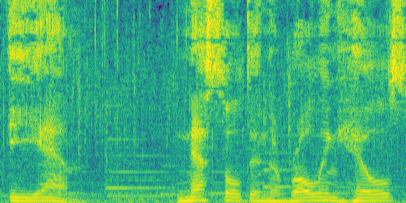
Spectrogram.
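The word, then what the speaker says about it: Eyam: of a small English village called em pronounced em nestled in the rolling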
